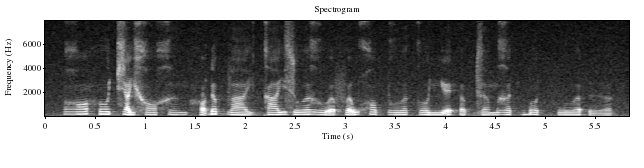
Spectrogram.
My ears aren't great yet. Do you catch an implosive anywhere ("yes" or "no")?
yes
